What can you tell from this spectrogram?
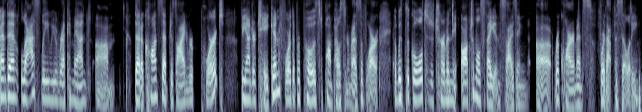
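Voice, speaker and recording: In a very clean recording with a silent background and a dry, close sound free of echo, a woman with a fairly low pitch and vocal fry talks with ordinary pitch variation and big swings in loudness. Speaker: engineering consultant. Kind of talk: technical presentation. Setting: council meeting. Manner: fast.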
